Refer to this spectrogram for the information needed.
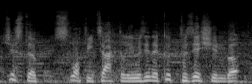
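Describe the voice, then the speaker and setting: A man's voice: a little high, quick pace, over music, crowd noise. A man commentating live on a rugby tens match from the stand of an open stadium, chatty between plays and lifting when play breaks open. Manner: chatty, rising excitedly on breaks.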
